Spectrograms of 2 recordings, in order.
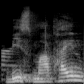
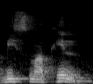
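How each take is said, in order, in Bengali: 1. শেষ অক্ষরে 'ine' যৌগ স্বরধ্বনি আছে। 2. শেষ অক্ষরে একটি হ্রস্ব 'in' স্বর আছে।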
